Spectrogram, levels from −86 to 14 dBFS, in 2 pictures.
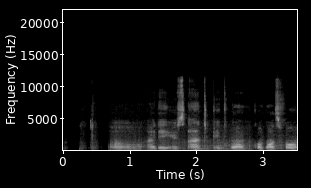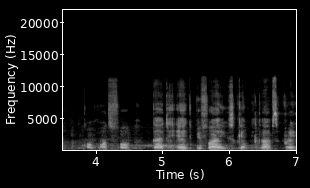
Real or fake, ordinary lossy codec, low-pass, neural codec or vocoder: real; none; none; none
